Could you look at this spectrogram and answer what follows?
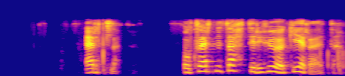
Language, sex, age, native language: Icelandic, female, 40-49, Icelandic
